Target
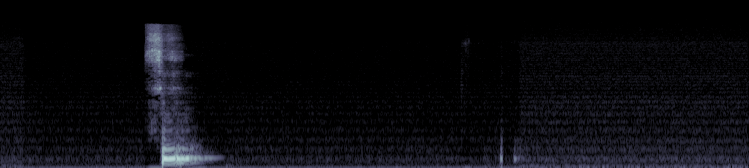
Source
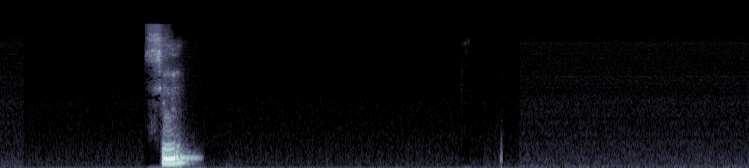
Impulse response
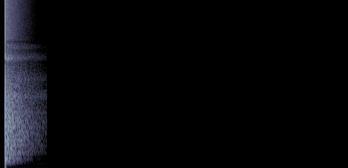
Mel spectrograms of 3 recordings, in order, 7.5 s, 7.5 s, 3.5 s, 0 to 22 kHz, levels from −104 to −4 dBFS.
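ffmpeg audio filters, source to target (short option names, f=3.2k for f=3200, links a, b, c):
-filter_complex "[0:a]acompressor=threshold=-31dB:ratio=8,aecho=1:1:4.4:0.63,asplit=2[a][b];[1:a]atrim=start_sample=2205,atrim=end_sample=4410,adelay=133[c];[b][c]afir=irnorm=-1:irlink=0,volume=-17dB[d];[a][d]amix=inputs=2:normalize=0"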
